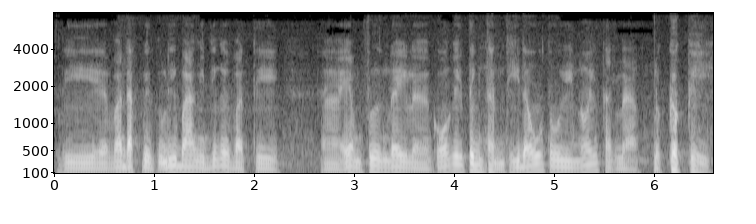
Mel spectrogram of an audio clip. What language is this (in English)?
Vietnamese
